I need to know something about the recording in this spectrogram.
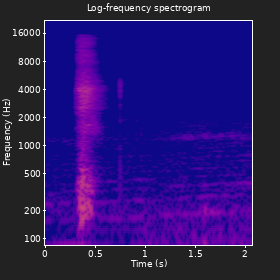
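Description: A single short, sharp breath noise from a person about half a second in, with faint room hum and hiss after it.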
